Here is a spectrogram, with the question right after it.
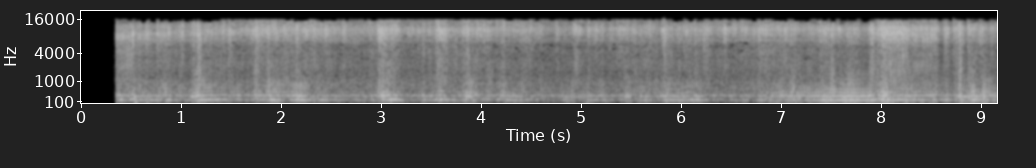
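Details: Honey bees at a nest in Depok: a steady, dense, low droning hum, with a strong deep buzz layered under higher overtones. It swells slightly toward the end, with faint clicks and rustles throughout.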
